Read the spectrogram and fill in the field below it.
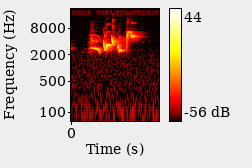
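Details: One brief, fluid bird phrase of connected warbling notes, rising and falling quickly and ending on a higher thin whistle.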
